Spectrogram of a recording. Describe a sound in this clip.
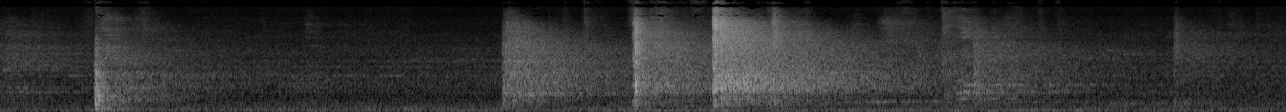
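Padel rackets strike a ball with sharp pops that echo around a large hall.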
